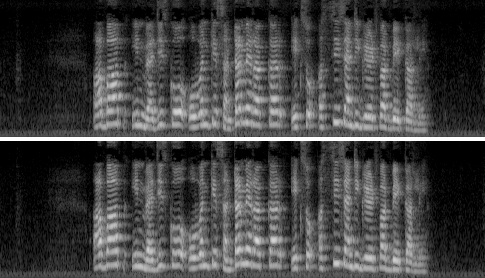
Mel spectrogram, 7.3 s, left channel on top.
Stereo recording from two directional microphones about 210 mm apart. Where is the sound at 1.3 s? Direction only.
50° right (ahead or behind).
